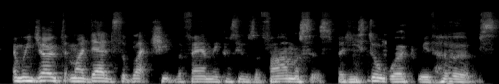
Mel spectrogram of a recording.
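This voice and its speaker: A man speaks at medium pitch with a dark, mellow tone. His voice is somewhat breathy, with fairly even intonation. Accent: Australian. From Sydney, Australia. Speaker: flower essence maker and homeopath. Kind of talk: interview. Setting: video call.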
